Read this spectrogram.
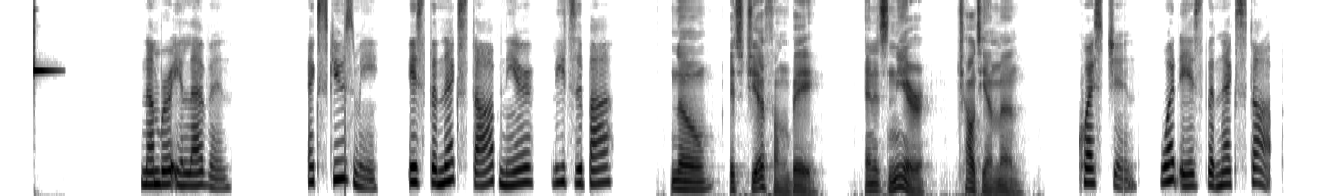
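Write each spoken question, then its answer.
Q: Question, what is the next stop?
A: Jiefangbei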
